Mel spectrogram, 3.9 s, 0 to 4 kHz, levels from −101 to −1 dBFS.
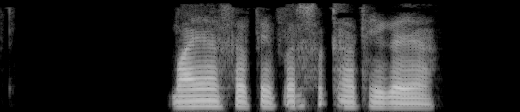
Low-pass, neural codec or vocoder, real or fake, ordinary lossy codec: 3.6 kHz; none; real; MP3, 32 kbps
